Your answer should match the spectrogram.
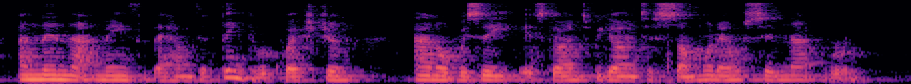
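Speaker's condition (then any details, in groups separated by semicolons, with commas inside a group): No condition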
